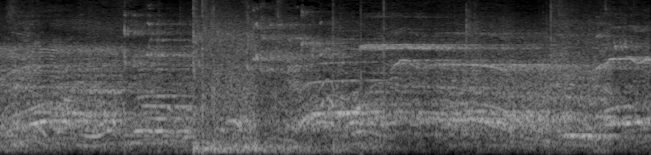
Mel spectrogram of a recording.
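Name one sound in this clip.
Sneakers squeak on a hard gym floor.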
